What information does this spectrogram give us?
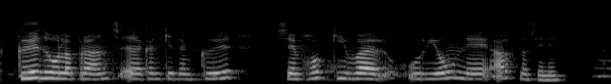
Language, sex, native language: Icelandic, female, Icelandic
